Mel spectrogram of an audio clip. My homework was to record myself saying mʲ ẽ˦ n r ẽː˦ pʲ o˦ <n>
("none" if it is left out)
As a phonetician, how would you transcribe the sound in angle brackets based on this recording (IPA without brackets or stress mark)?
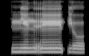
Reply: none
